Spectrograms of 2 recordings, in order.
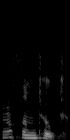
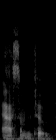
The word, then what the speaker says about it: asymptote: It's called an asymptote. I'll spell it for you. ASYMP tote, T-O-T-E.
